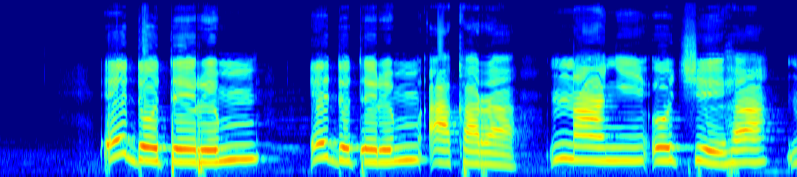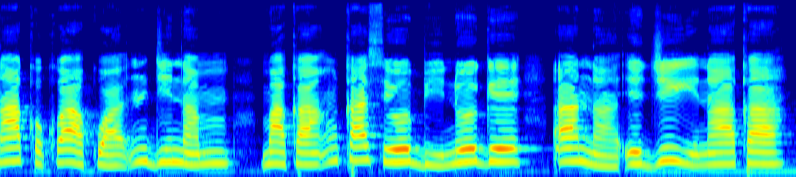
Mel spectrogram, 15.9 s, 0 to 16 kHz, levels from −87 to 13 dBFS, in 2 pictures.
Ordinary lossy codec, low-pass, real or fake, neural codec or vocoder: none; 14.4 kHz; real; none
